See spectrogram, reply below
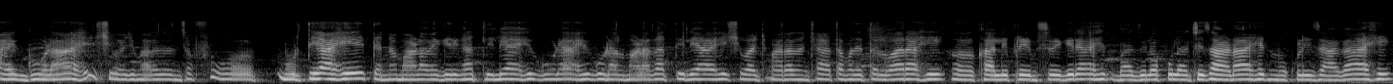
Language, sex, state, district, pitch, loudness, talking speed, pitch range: Marathi, female, Maharashtra, Pune, 230 Hz, -23 LUFS, 160 wpm, 225-240 Hz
